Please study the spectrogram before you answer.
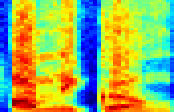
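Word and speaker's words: ômicron: omicron e preste atenção olha o som da letra omicron ela vai soar exatamente como um ó aberto P porta então não se esqueça o omicron sempre vai ter um som semelhante ao do nosso o aberto depois a próxima letra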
